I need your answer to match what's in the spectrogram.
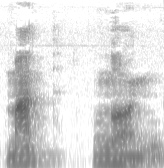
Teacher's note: we have mat ngon, a stop consonant and a velar nasal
